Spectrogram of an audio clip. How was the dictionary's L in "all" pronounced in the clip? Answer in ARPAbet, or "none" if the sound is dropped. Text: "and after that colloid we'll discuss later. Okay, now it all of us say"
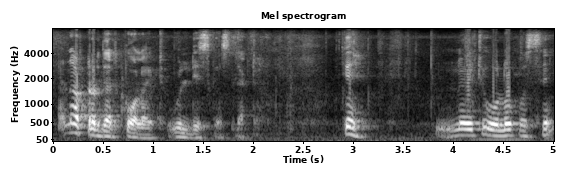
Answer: L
